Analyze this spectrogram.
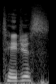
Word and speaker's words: Tejas: My name is Tejas. That's pronounced like contagious, for those of you who have a little bit of trouble with this exotic Indian name.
